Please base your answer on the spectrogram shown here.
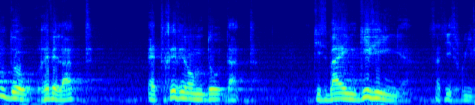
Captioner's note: speaking in foreign language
